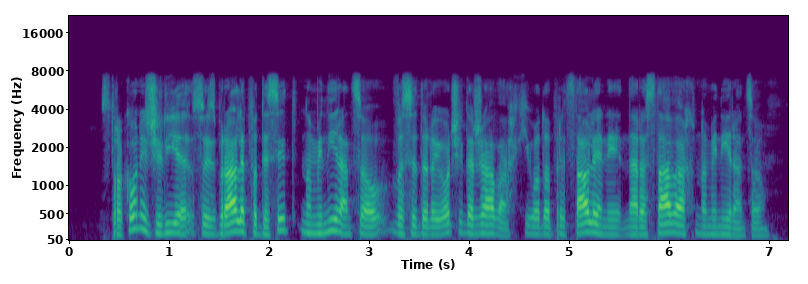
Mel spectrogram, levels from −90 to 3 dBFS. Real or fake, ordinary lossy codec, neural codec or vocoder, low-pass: real; none; none; none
